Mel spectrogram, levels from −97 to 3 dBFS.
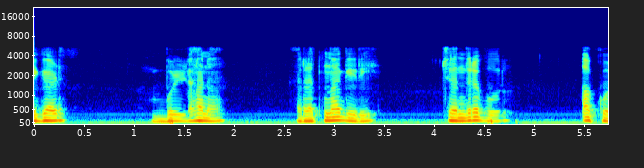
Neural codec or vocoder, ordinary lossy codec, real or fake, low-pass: none; none; real; 5.4 kHz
